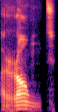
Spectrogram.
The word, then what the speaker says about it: wrong: Ron, ó, wrong, gente. Lógico que eu forcei aqui para você ouvir o som do R, mas ele sai com uma ideia de R, ó.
